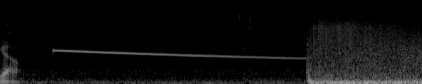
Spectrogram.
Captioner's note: missile hurtling through air; explosion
